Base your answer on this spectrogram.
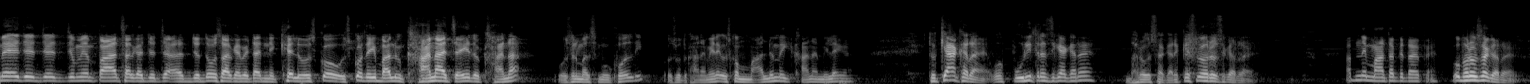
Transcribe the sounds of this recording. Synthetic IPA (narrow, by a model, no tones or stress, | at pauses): med͡ʒod͡ʒod͡ʒomẽpãːt͡ʃsaːlkad͡ʒoːt͡ʃad͡ʒoːd̪oːsaːlkabeːʈanɪkʰəloʊskoʊskot̪̬oimaːluːmkʰaːnat͡ʃaːɦiet̪okʰaːna | ʊsnemɐsmuːkʰoːld̪i | ʊ̰skot̪okʰaːnamɪleːɡaʊskoma̰ːluːmɦɛki̥kʰaːnamɪleːɡaː | t̪okjaːkɐɾːa̰ɦɛ̰ʋopuːɾit̪ɐɾəɦs̬ekʲjaːkɐɾːaɦɛ | bʱɐɾoːsakɐɾːaɦɛkɪspebʱɐɾoːsakɐɾːa̰ːɦɛ̰ː | ɐpnemaːt̪apɪt̪apḛʋobʱɐɾoːs̬akɐɾːa̰ːɦɛ̰ː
